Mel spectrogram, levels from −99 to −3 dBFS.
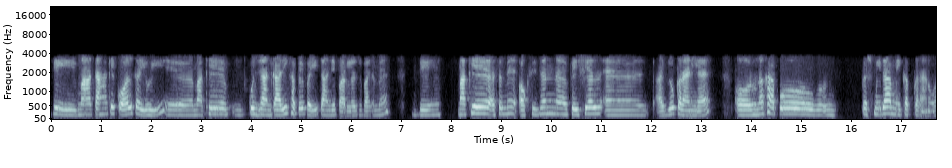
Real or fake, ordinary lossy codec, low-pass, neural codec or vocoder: fake; MP3, 24 kbps; 3.6 kHz; vocoder, 44.1 kHz, 80 mel bands, Vocos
